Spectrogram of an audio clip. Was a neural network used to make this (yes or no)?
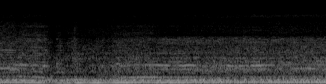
yes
